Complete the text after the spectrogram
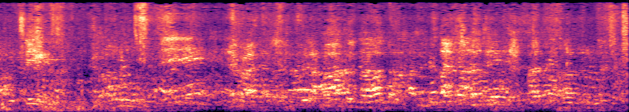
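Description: A crowd of men and women chatter nearby and in the distance.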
